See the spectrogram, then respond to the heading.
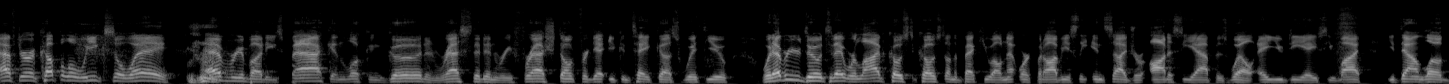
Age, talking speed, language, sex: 40-59, 185 wpm, English, male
